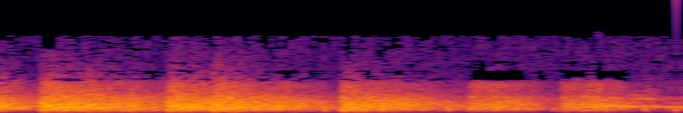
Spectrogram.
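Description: Gunfire in a radio western shootout as a posse surrounds outlaws and keeps firing down at them. Many loud, dense blasts run in a near-continuous string for several seconds.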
